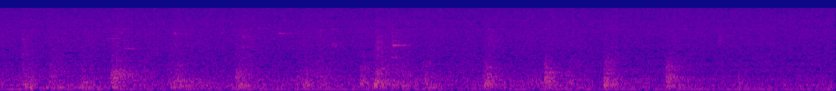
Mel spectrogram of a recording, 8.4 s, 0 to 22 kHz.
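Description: Faint footsteps marching in an even cadence, about one step every 0.6 seconds.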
